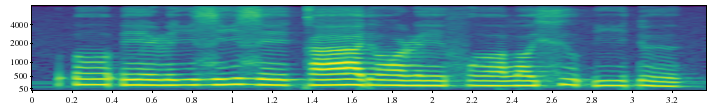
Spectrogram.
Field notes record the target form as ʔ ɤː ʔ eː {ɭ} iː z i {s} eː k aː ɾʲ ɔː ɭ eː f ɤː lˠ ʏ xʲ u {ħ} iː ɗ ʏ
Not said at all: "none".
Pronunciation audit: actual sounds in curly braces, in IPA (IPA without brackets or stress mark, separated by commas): ɭ, z, ʔ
